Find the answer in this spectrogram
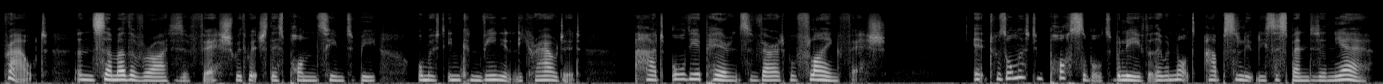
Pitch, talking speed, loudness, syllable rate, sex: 200 Hz, 180 wpm, -24 LUFS, 6.1 syllables/s, female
